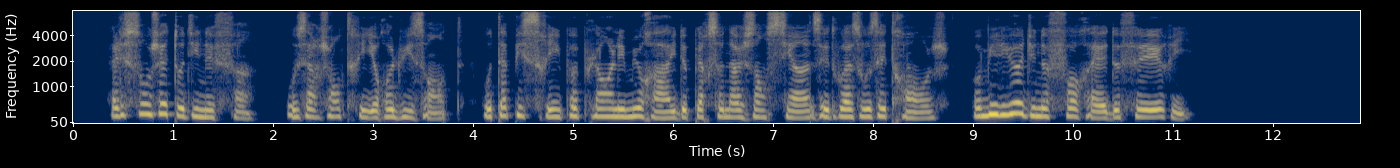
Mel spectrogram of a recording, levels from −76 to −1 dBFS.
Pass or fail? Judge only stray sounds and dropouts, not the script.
pass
